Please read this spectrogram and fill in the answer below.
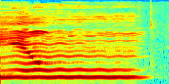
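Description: A man singing one long, steady held note of a taiping geci ballad, the drawn-out end of a sung line; it fades out shortly before two seconds in.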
